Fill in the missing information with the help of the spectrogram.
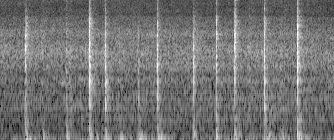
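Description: Crumbled sausage frying in a skillet with a steady sizzle while a utensil stirs it, knocking and scraping against the pan about nine times.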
